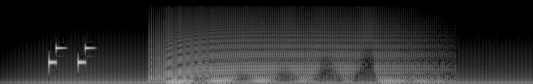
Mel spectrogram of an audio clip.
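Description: Electronic synthesizer sounds: two quick beeps about half a second in, each a low note jumping to a higher one, over a steady low synth drone. From about a second and a half a louder, fuller synth tone swells in and lasts about three seconds, then the drone carries on alone.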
